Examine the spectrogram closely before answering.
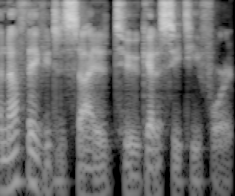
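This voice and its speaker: A man's voice with vocal fry, on a very clean recording with a silent background. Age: 30s. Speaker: emergency physician, military doctor, podcast host. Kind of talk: medical lecture podcast. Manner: clear, instructional.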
